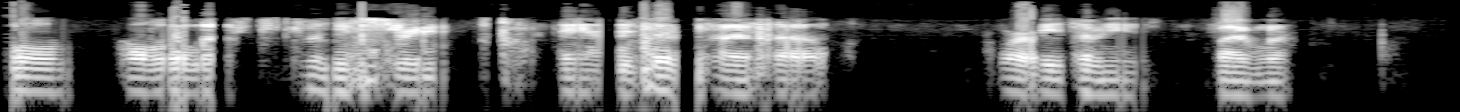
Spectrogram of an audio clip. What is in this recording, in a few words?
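Simulcast Chandler Patrol B, scanner; Chandler-Ptrl B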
